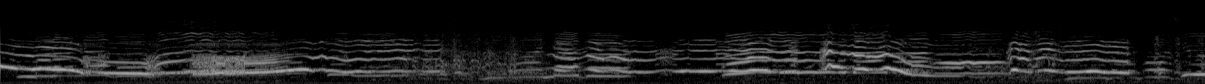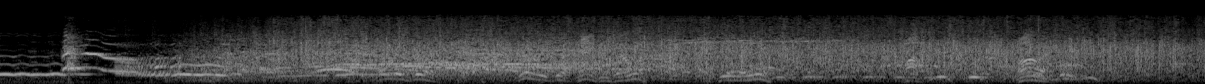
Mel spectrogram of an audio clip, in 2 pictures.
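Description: A Shetland sheepdog named Raisin howls in long, wavering tones that slide up and down in pitch, repeated for several seconds, before loud applause breaks out and fills the rest.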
